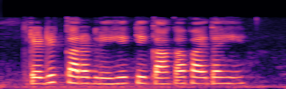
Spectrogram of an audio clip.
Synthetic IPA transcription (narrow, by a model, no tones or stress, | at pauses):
kɾʔeːɖɪʈkaːɾəɳleɦekekãːkafaːjd̪aɦɛː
